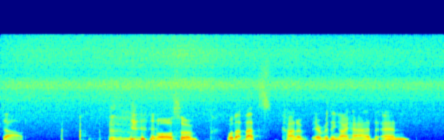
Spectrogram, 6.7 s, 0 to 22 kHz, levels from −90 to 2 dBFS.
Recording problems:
hiss; loud; throughout; 5 dB below the speech

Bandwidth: 16.5 kHz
